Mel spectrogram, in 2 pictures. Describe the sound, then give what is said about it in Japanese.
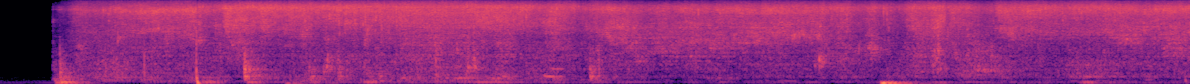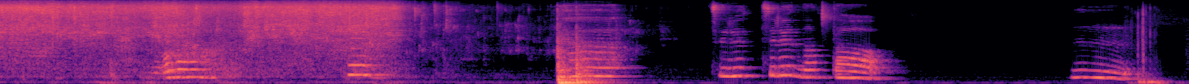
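Tap water runs while something is rinsed, a steady, fairly loud rushing flow lasting about sixteen seconds before it stops, followed by a few short breathy vocal sounds. “はいはい、できた、ちょっともう一回流しときます。”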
